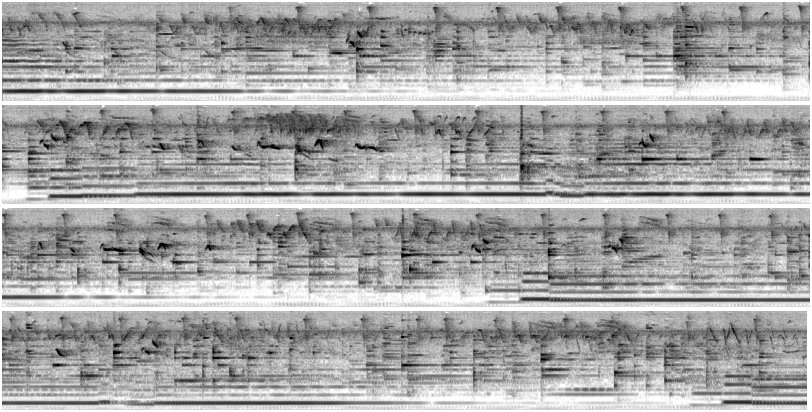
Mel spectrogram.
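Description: Armenian duduk playing slow, long-held notes that drop to a lower note about two-thirds of the way through, with songbirds chirping throughout.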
